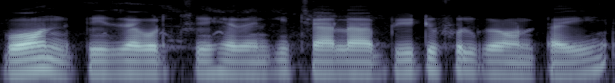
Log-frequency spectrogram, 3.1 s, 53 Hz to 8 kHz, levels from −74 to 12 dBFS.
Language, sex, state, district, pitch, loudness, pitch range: Telugu, male, Andhra Pradesh, Annamaya, 100 Hz, -20 LUFS, 100-110 Hz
